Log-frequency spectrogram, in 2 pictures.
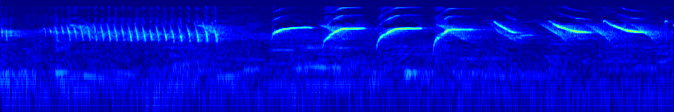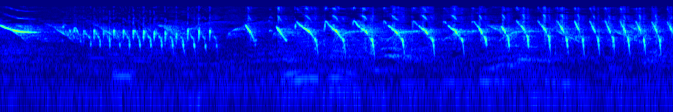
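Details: Canary song meant to stimulate other canaries: a buzzy trill near the start, then a run of clear downward-sweeping whistled notes about three per second, ending in a fast, dense rattling trill.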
